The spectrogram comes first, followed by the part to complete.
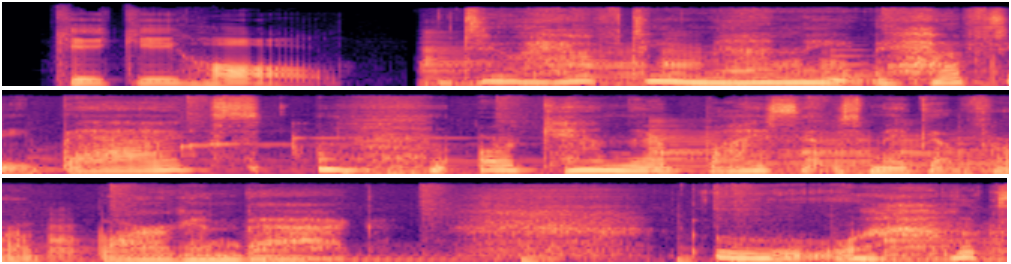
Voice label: VO DEMOS Women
